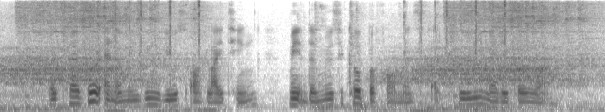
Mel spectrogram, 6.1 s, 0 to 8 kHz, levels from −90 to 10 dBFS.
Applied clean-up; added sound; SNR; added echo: none; Sliding door + Scissors; 1 dB; none.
